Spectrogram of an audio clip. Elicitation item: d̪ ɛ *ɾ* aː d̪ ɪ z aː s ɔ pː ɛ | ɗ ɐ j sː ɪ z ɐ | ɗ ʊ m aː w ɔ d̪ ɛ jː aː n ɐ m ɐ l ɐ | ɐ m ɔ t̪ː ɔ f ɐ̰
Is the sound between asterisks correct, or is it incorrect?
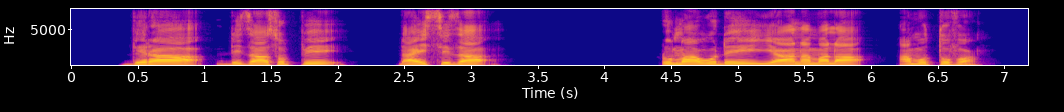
correct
